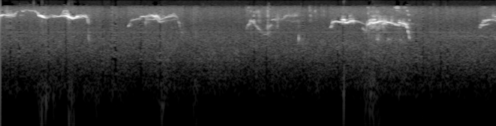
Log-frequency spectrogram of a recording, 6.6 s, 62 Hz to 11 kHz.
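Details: Young bald eagle at its nest, 11 May 2024, crying out as an adult brings in a fish and the two eaglets vie to feed themselves; a rapid run of shrill, wavering whistles in clustered bursts.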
